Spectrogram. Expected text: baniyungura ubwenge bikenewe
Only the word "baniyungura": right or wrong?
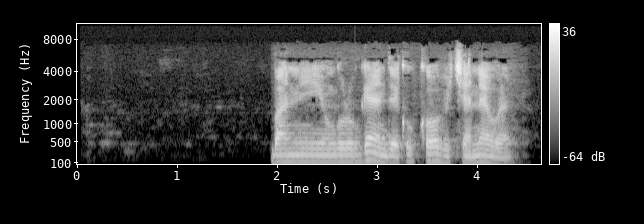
right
